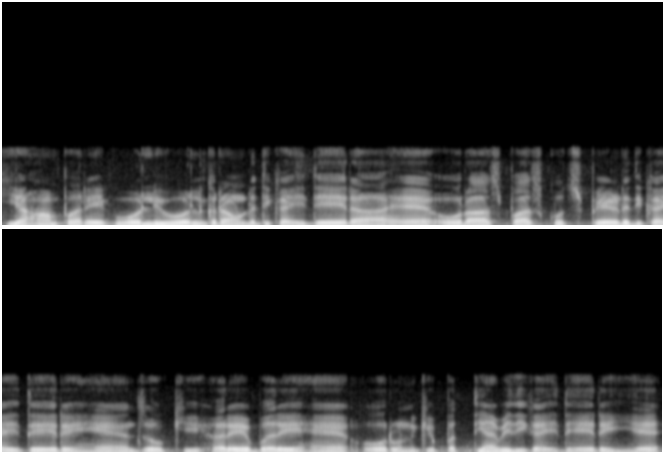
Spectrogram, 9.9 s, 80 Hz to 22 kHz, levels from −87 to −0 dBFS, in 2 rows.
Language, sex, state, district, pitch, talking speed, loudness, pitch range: Hindi, male, Rajasthan, Bikaner, 110 Hz, 180 wpm, -15 LUFS, 110-115 Hz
